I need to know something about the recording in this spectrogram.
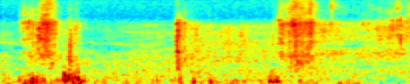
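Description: Footsteps and rustling in grass and gravel, a few irregular soft steps over faint outdoor background noise.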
